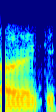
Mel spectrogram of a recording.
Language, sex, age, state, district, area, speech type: Malayalam, male, 30-45, Kerala, Idukki, rural, conversation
